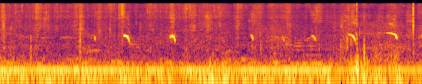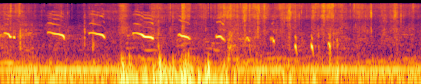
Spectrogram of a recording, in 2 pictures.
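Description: Three-week-old Labrador retriever puppies whimpering: more than a dozen short, high-pitched squeaks, each bending in pitch, from about a second in until near the end.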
